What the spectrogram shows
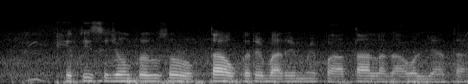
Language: Bhojpuri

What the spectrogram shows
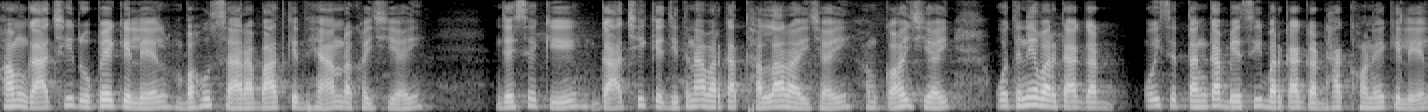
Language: Maithili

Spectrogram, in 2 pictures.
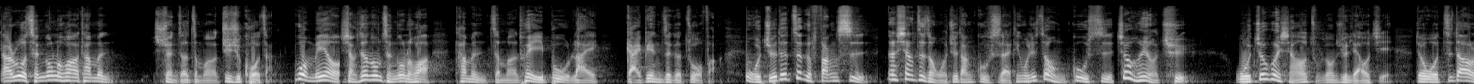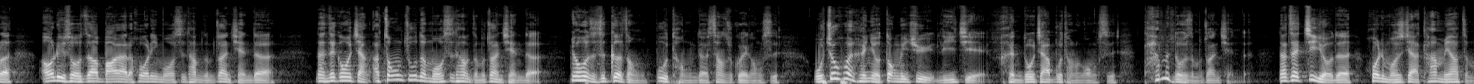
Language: Chinese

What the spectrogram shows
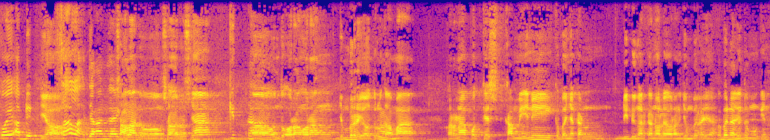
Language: Indonesian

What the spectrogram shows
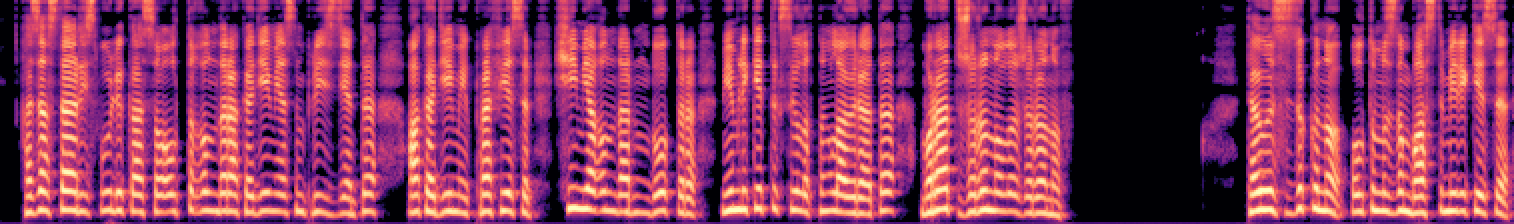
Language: Kazakh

